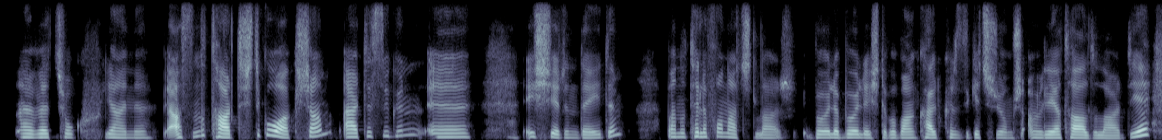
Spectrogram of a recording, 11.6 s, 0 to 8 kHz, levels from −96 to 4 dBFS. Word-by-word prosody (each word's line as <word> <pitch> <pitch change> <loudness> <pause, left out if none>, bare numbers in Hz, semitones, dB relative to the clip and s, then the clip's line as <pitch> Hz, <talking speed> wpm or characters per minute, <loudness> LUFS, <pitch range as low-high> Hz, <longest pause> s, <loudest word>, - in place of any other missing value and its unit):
Evet, 195 0 0
çok, 190 -2 -8
yani, 170 -2 -4
e, - - +2
aslında 235 +9 +3
tartıştık 220 +8 +4
o 270 -6 +9
akşam. 235 - +2 0.2
Ertesi 245 +5 +1
gün, 295 +6 -12
eee, 205 0 -1 0.5
iş 220 -1 0
yerindeydim. 170 - -3 0.4
Bana 210 0 -2
telefon 220 0 -1
açtılar, 165 -4 -4 0.2
böyle, 175 -1 +2
böyle 180 -1 +2
işte 165 -1 -5
baban 165 0 -1
kalp 170 -1 +1
krizi 170 -4 -9
geçiriyormuş, 165 -2 -5
ameliyata 165 0 +1
aldılar 150 -2 +1
diye, 265 +10 +6
185 Hz, 135 wpm, -26 LUFS, 165-215 Hz, 0.5 s, o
